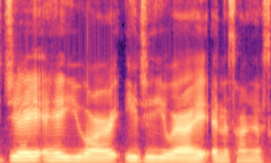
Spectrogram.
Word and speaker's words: Jauregui: I know I'm going to pronounce it wrong. I am sorry. It's Jauregui, and the song is called Pina.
